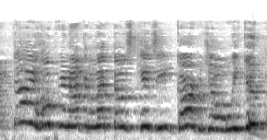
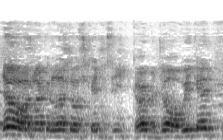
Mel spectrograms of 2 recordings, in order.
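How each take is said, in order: First: Very high mock wife voice; nagging ex-wife. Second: Put-on voice, low beside the wife's; retorting ex-husband. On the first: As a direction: nag in a put-on, high-pitched voice. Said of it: "the wife says something like". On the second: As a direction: answer back in a low mock husband voice. Husband's reply mimicking the ex-wife.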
